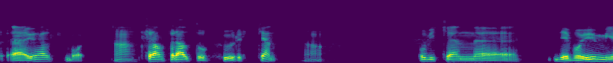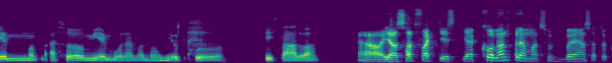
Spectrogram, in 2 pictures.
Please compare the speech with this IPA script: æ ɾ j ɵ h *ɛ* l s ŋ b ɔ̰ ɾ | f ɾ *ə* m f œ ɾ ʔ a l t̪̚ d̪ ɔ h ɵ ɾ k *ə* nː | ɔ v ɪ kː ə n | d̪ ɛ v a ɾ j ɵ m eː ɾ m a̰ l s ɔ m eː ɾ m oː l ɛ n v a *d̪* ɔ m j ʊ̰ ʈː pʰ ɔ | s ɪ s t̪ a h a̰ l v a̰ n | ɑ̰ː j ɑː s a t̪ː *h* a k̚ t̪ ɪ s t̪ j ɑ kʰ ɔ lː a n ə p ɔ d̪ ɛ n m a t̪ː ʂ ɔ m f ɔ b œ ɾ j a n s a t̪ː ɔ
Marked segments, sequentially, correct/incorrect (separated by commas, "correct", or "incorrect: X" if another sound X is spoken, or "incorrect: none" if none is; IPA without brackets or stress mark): correct, incorrect: a, correct, correct, incorrect: f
